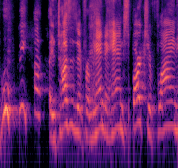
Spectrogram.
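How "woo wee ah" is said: high, loud yelps of pain; hot-hands yelps. Acted. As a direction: yelp at the hot ember. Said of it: "And he goes".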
